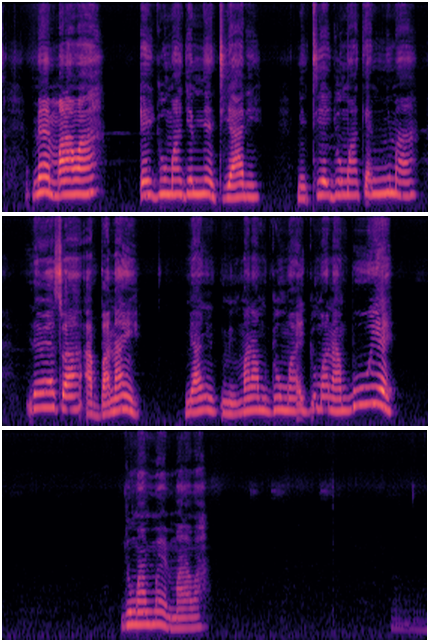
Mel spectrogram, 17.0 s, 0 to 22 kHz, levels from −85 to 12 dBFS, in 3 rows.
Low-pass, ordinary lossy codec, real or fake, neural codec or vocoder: none; none; fake; vocoder, 48 kHz, 128 mel bands, Vocos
